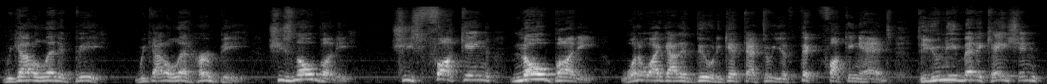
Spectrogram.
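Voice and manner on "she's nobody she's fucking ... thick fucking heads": normal talking voice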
